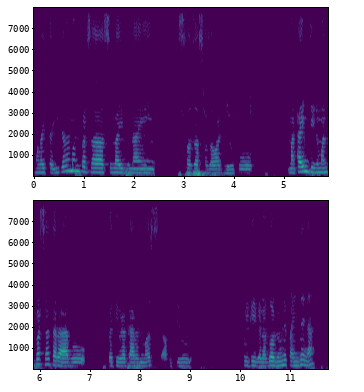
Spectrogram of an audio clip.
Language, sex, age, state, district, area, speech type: Nepali, female, 60+, West Bengal, Alipurduar, urban, spontaneous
